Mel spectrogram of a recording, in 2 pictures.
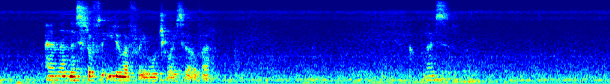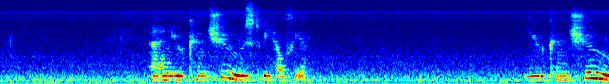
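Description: A young woman speaks calmly and softly nearby.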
